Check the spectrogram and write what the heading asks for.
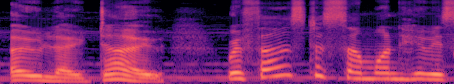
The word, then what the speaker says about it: Olodo: In Nigerian slang, Olodo, pronounced oh-loh-doh, refers to someone who is considered dull, unintelligent, or clueless, particularly in academics.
